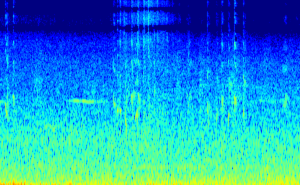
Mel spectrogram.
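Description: Wild birds calling in short, scattered chirps and one thin level whistle, busiest about two to three seconds in and again around four to five seconds. A steady low rumble lies underneath.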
